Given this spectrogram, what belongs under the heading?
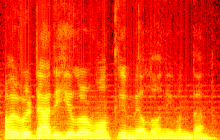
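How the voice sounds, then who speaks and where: A man's voice: on the high side, steady tone, rapid-fire, warm tone, close to an everyday voice. A man voicing a smug, teasing young female cult sorceress from a video game in a theatrical, mocking way. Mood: smug, defiant. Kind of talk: reading video game dialogue aloud. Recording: music behind the voice.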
